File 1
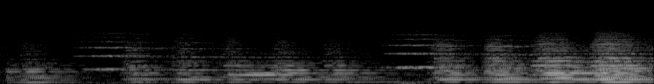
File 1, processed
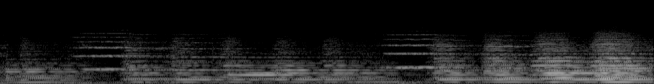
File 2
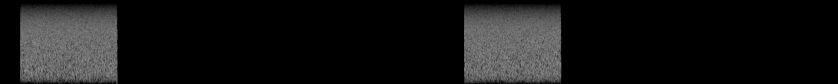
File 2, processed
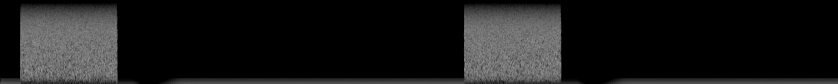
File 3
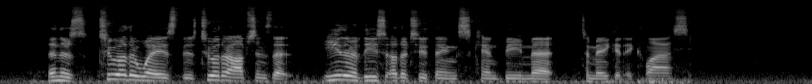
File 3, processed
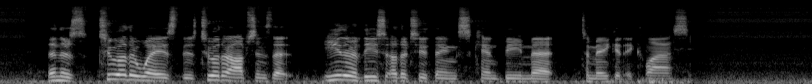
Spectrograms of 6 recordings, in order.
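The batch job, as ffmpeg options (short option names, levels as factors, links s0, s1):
-af "aeval=exprs='val(0)+0.000708*(sin(2*PI*50*n/s)+sin(2*PI*2*50*n/s)/2+sin(2*PI*3*50*n/s)/3+sin(2*PI*4*50*n/s)/4+sin(2*PI*5*50*n/s)/5)':c=same,acompressor=mode=upward:threshold=0.0158:ratio=2.5,agate=range=0.0224:threshold=0.00562:ratio=3:detection=peak,volume=1.26"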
